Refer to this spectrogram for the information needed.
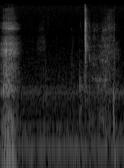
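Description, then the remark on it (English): A quiet sip of beer: a short airy slurp at the start, then near-silence broken by a single small click or swallow. No one speaks. “I'm gonna have a sip of beer and then I'm gonna tell you about my nose.”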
